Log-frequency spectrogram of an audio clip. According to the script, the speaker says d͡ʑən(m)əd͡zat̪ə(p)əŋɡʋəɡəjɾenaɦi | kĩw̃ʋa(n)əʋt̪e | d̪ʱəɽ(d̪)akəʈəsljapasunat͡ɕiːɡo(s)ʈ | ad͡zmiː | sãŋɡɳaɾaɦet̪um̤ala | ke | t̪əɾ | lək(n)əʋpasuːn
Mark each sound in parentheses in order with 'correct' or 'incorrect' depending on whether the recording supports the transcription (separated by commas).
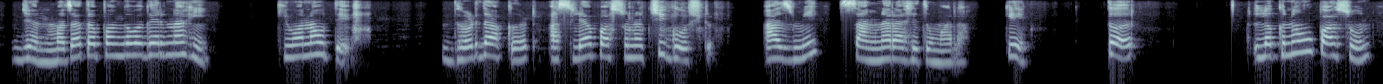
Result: correct, correct, correct, correct, incorrect, correct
